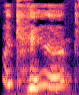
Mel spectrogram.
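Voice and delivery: high, worn-out give-up; exasperated. Retold or imitated. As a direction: throw up your hands in despair. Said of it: "and I'm just like".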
